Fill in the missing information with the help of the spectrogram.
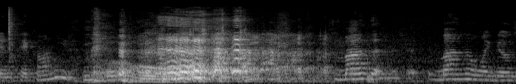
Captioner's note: all laugh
